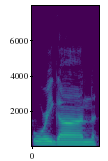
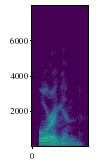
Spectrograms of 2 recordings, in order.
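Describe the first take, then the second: First: The final syllable is a full, clear 'gon'. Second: The final syllable is reduced and smoothly blended. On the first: The speaker calls it wrong. "It's not Oregon. It, there's no gon" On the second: The speaker calls it right. "It's all nice and smooth"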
